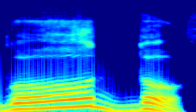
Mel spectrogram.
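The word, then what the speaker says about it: গদ্য: এবং আরেকটা সূত্র হচ্ছে যখন আমরা অ এর পর পরবর্তী ব্যঞ্জনে যদি কখনো জফলা দেখতে পাই, তাহলে ১ম এ আমাদেরকে কিন্তু ওকার উচ্চারণ করতে হবে শব্দটা যদি হা বোধক হয়। শব্দটা যদি হা বোধক হয়। আচ্ছা তাহলে আমরা এটার উচ্চারণটা হচ্ছে গোদ্দ।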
